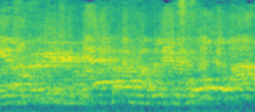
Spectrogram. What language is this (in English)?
Hebrew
